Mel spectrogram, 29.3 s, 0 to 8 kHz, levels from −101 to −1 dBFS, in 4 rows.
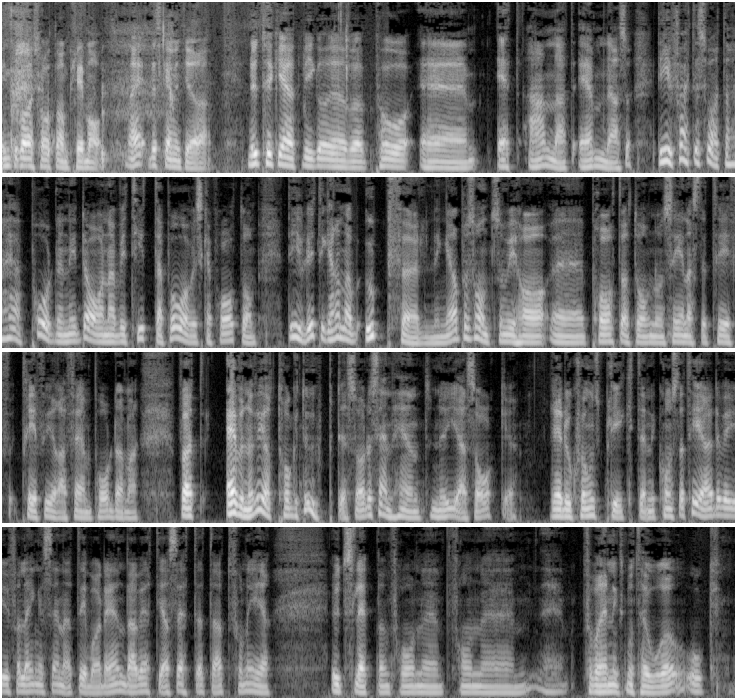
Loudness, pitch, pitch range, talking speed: -22 LUFS, 115 Hz, 105-130 Hz, 210 wpm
